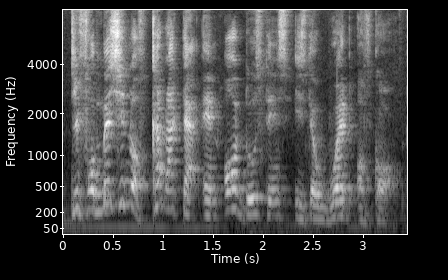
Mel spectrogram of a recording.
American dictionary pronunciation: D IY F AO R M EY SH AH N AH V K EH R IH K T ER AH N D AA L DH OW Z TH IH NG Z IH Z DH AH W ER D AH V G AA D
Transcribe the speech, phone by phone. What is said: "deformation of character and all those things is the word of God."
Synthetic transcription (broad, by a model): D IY F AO M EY SH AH N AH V K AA R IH K T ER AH N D AA L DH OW S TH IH NG S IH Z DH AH W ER D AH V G AA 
